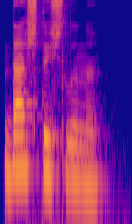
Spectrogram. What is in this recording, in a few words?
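"дасьтысьлыны", Komi, female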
